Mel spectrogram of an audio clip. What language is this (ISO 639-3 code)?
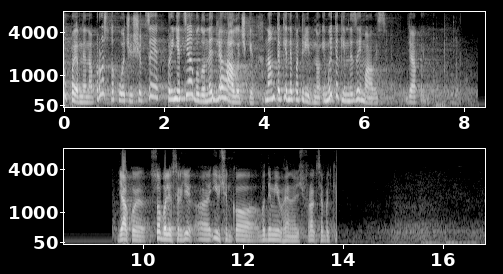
ukr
